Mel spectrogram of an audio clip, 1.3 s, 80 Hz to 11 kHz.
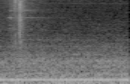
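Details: Honda K20 engine, belt removed, water pump pulley spun by hand: brief smooth quiet whir, no grinding or roughness; water pump bearing sounds good.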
